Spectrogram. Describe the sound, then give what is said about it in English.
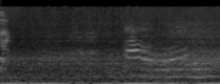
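A domestic cat lets out a drawn-out, wavering meow partway through, over faint background hiss and low hum, with no one talking. “is now the cat whisperer”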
